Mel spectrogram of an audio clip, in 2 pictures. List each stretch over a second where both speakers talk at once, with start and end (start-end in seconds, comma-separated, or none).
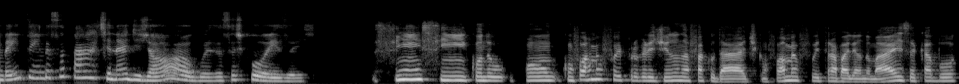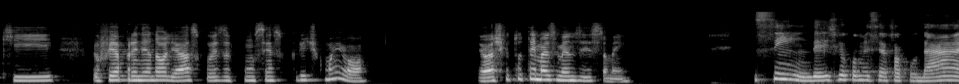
none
